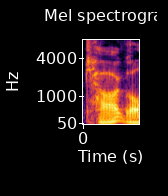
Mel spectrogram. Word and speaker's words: Toggl: Okay, so since that's time management, I'm going to take off Fantastical and put Toggle on there. It's actually TOGGL. Of course it is. Extra cool without the extra syllable.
